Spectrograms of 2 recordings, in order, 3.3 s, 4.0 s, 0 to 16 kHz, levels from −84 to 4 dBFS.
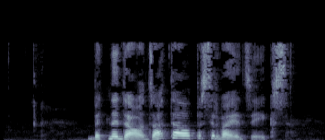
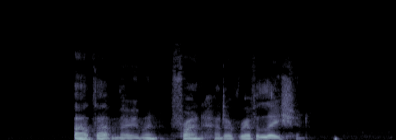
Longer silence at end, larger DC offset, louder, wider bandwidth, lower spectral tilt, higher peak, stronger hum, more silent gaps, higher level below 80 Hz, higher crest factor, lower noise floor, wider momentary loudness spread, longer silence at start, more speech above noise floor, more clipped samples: second, 0.4 s vs 0.55 s; neither; first, -21 LUFS vs -33 LUFS; first, 11.5 kHz vs 10 kHz; second, -3.5 dB/octave vs -6.5 dB/octave; first, -4 dBFS vs -14 dBFS; neither; neither; first, -68 dBFS vs -76 dBFS; about the same, 18 dB vs 20 dB; second, -62 dBFS vs -80 dBFS; second, 12 LU vs 21 LU; first, 0.9 s vs 0.75 s; second, 42 dB vs 48 dB; neither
